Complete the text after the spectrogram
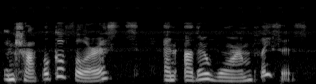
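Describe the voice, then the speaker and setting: A woman reading a children's picture book aloud, slow and lively, lifting into high voices for the questions. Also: dry recording, rough recording. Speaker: storybook reader.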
